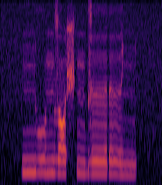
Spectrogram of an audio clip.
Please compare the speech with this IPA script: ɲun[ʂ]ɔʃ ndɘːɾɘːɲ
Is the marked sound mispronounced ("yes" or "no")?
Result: yes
